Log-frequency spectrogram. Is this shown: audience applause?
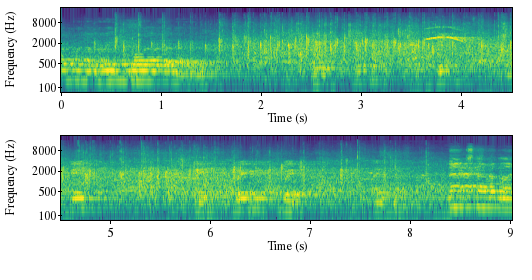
yes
